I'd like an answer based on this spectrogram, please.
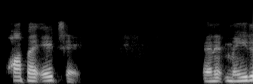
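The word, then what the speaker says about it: Papeete: the king of Tahiti the actual pronunciation of its name is Papa ete and it made its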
